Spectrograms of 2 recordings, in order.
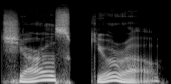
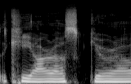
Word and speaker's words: chiaroscuro: regain their presence fahrenheit chiaroscuro i glad you could pronounce that on first go i did it wrong it's kiaros gero i didn't read ahead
